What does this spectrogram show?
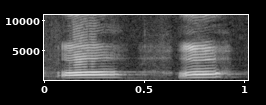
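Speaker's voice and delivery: high, loud panicked shout; frightened cry. Acted. Little frog panics as the river rises at his mother's grave, shouting high. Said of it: "he cried".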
